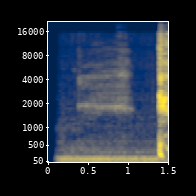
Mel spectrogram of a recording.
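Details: Person still sick with a lingering cough for days, very tired: cough.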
